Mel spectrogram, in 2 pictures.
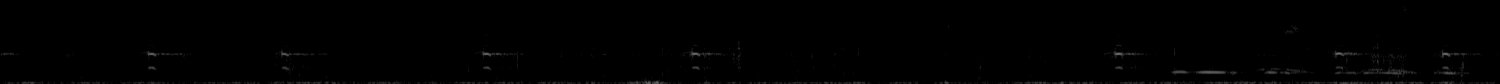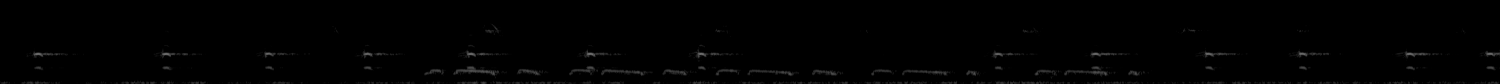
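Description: Birds calling: a steady series of short, repeated calls about once a second, joined in the middle and again over the second half by a lower series of downward-sliding calls.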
